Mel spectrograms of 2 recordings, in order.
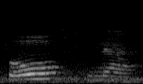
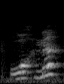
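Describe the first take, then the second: First: The h is silent and the vowel is long. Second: The h is sounded and the vowel is short. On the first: The speaker calls it right. "si H tidak diucap. Vokalnya ini diucap panjang" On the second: The speaker calls it wrong. "betul teman-teman ngucapinnya wohne? Tidak ya"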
